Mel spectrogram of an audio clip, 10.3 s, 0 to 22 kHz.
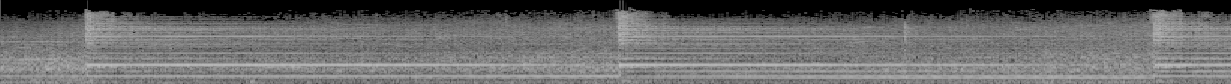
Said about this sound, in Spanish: Faltan solo 27 horas para que toda España escuche el mismo sonido, el de este reloj.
